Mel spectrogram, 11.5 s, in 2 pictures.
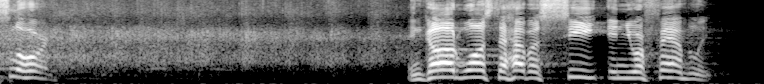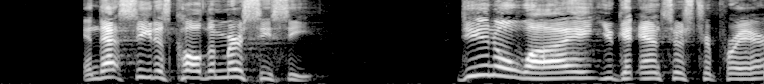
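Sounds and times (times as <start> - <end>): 
speech: 0.0 - 0.5, 3.1 - 5.4, 6.4 - 8.2, 9.2 - 11.4
audience clapping hands: 0.0 - 3.4.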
